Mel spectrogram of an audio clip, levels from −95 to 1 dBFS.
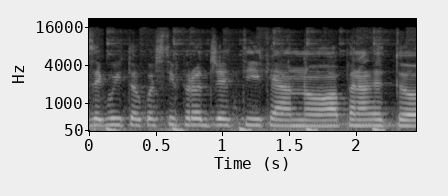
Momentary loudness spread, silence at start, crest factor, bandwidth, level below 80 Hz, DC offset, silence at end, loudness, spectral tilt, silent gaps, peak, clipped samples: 4 LU; 0 s; 14 dB; 16 kHz; -40 dBFS; under 0.1%; 0 s; -33 LUFS; -5 dB/octave; none; -16 dBFS; under 0.1%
